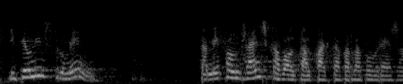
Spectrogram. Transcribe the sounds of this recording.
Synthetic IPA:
it̪euninst̪ɾumen | t̪əmbefaunzaɲskəβ̞ɔlˠt̪əːlˠpak̚t̪əpəɾləpuβ̞ɾɛzə

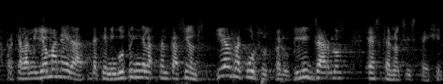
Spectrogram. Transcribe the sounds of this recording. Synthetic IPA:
pəɾkɛləmiʎoməneɾəðəkənĩŋɡut̪iŋɡiləst̪ənt̪əsjonsiəlzrəkuɾsuspəɾut̪ilid͡zaɾluz | eskənoəɡsist̪ɛʃi

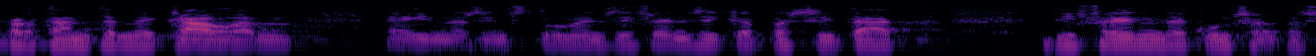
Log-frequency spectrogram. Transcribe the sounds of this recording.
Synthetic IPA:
pəɾt̪ant̪ːəmbekawən | ɛjnəzinst̪ɾumenzðifəɾenzikəpəsit̪at̪ | d̪ifəɾend̪əkunsəɾt̪əs

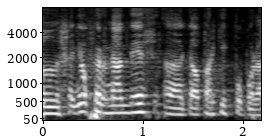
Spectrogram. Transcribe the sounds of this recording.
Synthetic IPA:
lseɲofeɾnãnd̪esɡ̪alpaɾt̪it̪̚popula

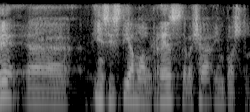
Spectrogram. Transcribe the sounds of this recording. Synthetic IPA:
e | insist̪iɐmɔlˠrɛzd̪əβaʃaimpɔst̪u

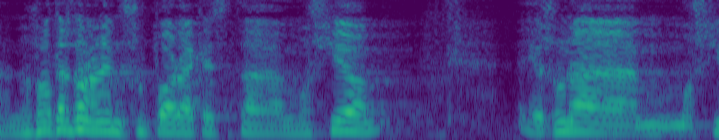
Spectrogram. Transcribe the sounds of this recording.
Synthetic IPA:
nozalˠt̪ɾezonaɾemsupoɾakest̪amosjon | ezunamosj

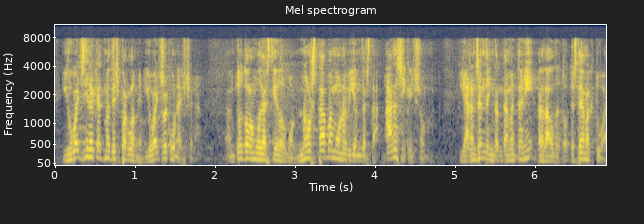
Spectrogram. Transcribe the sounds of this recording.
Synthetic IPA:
iuβad͡ʒðinaəkɛt̪mət̪eʃpəɾləmeniuβat͡ʃrəkunɛ̰ʃə | ənt̪ot̪ələmuðɛst̪iəðəlˠmo̰nːoəst̪aβəmonəβiəmd̪əst̪a̰aɾəsikejso̰m | iaɾənzɛmd̪əint̪ənt̪amənt̪əniʔəðalˠd̪ət̪ot̪əst̪ɛməkt̪ua̰

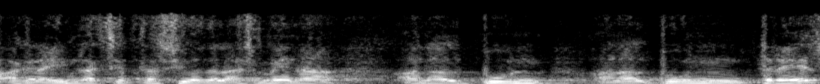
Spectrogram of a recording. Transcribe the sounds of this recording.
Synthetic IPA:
əɣɾəimləksəp̚t̪əsioðələzmɛnə | ənəlˠpunənəlˠpunt̪ɾɛs

